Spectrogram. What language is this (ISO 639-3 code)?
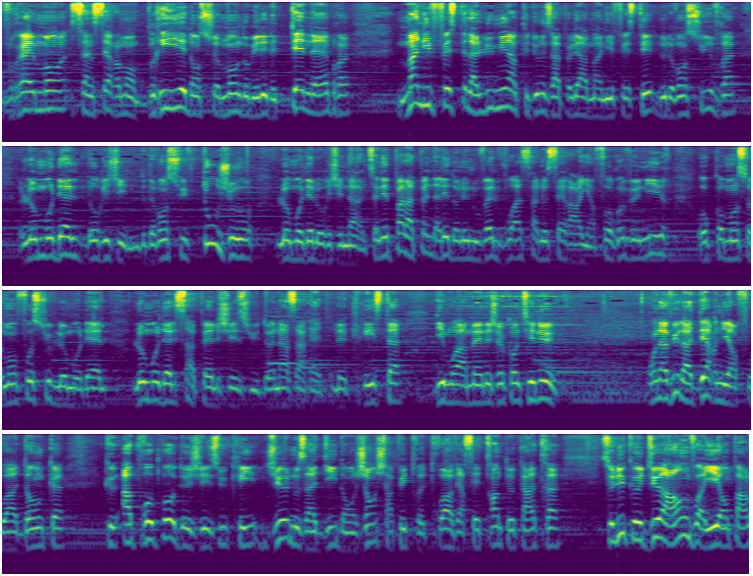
fra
